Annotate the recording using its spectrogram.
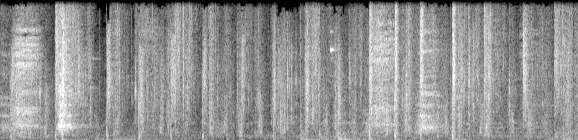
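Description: Footsteps crunch on rocky ground at a steady pace.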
